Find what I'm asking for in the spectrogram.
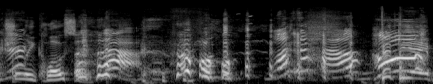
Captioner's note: React laughs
